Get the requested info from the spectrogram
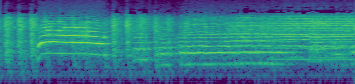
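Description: A man's long, drawn-out shout, then an orchestral music bridge with brass holding sustained chords, marking a change of scene in a radio drama.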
